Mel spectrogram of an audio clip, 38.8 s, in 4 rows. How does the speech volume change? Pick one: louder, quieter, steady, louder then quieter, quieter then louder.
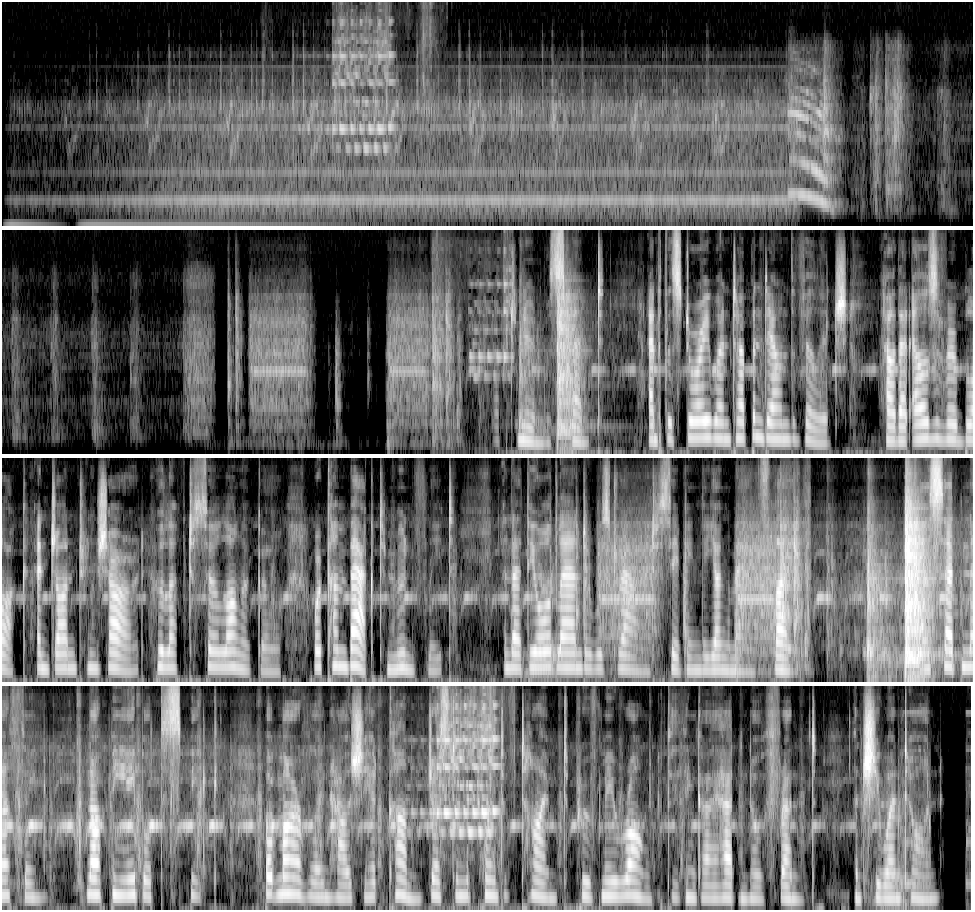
steady.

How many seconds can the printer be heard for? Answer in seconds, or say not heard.
39 s.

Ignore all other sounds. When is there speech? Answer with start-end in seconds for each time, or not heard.
14.7-27.4, 28.6-38.5.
